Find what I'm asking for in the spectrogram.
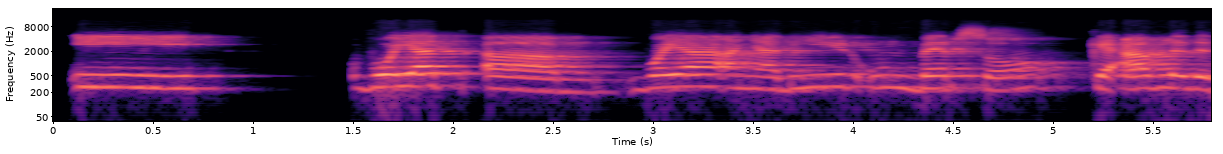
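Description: A high-pitched woman with an American accent and fairly even intonation, heard with audible room echo. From United States, Mexican-American. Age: 20s. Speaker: singer-songwriter. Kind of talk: casual interview chat.

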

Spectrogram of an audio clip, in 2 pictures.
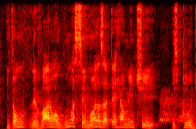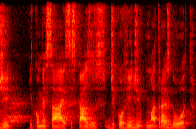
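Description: A man speaks at a fairly slow pace in a dark, mellow tone. His intonation is lively. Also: medium pitch for a man. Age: 30s. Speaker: intensive care doctor. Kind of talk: interview testimony.

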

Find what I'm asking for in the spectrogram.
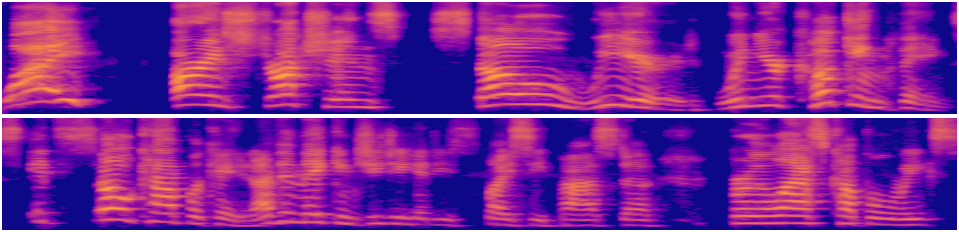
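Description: With an American accent, a man uses a raised, projected voice, bright and sharp in tone, at a moderate pace. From Michigan, US Midwest. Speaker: student podcast host. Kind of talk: casual chat.

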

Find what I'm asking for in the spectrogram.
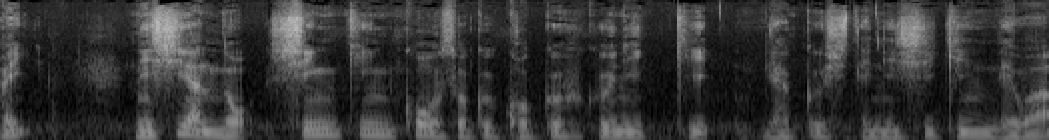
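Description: This man's medium-pitched voice is dark, mellow and somewhat breathy, with lively intonation at a very slow pace. The recording is very clean, with a silent background and a dry, close sound with no echo. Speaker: physical therapist and podcast host. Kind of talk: solo podcast monologue.

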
